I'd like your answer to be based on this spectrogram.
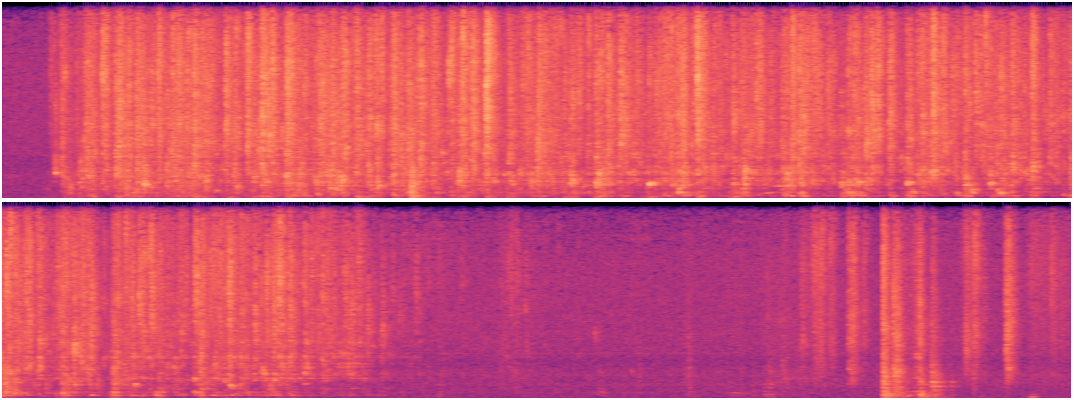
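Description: Water pours steadily into a fermenter to top up gluten-free beer wort, a loud continuous splashing rush for about fourteen seconds before it stops, followed by quiet and a brief late clatter.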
